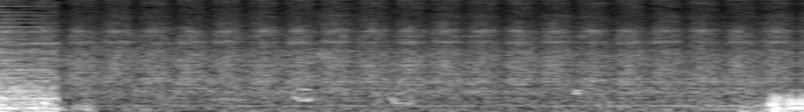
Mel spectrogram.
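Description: Background music cuts off abruptly about a third of a second in, leaving a steady low hiss of room noise with a few faint small sounds. Just before the end comes a sudden loud thump.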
